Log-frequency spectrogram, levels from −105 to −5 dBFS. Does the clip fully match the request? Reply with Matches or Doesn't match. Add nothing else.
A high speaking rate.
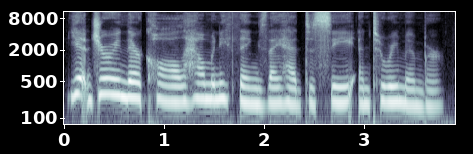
Matches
